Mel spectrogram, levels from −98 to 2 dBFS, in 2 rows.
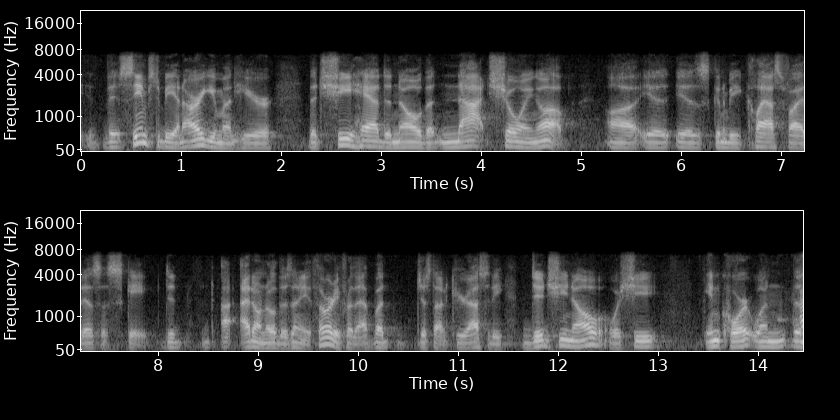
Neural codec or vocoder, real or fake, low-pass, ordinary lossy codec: none; real; 7.2 kHz; Opus, 32 kbps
